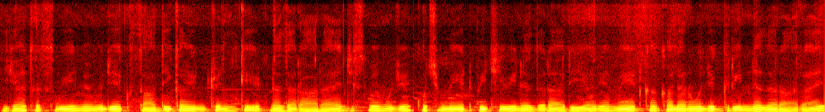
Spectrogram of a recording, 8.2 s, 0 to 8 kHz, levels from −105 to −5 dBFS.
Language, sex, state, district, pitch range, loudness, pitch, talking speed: Hindi, male, Andhra Pradesh, Chittoor, 120-135 Hz, -29 LUFS, 125 Hz, 245 wpm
